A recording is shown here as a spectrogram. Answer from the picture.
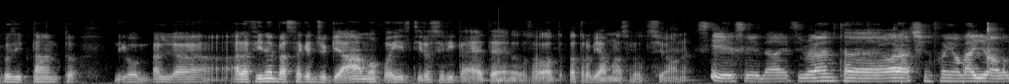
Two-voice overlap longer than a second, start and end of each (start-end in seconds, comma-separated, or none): none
